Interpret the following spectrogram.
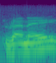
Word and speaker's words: Renee: find out something about miss Renee is that the way you pronounce it yes princess Renee is background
